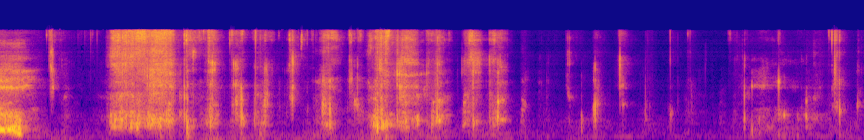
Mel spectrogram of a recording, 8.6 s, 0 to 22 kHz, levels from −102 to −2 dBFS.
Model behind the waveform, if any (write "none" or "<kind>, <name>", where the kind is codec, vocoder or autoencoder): codec, SNAC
